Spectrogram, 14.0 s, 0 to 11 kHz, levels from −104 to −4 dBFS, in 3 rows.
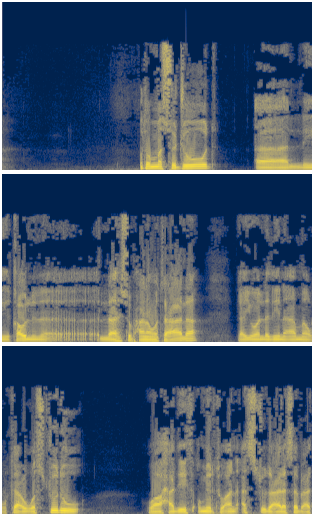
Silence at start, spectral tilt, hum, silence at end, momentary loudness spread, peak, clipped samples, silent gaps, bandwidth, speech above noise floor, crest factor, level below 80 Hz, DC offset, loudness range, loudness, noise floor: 2.05 s; -6.5 dB/octave; none; 0 s; 10 LU; 0 dBFS; under 0.1%; none; 8.8 kHz; 59 dB; 14 dB; -42 dBFS; under 0.1%; 2 LU; -13 LUFS; -72 dBFS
